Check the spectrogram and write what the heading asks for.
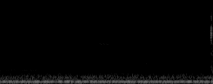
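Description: Steady low electrical hum under quiet room tone, with no distinct event standing out.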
